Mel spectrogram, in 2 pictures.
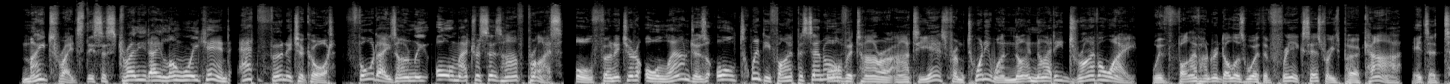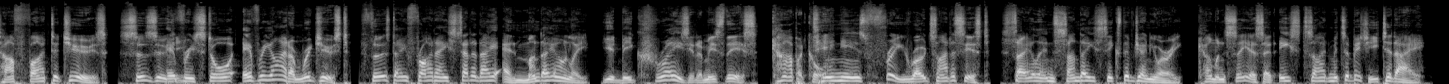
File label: Hard Sell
